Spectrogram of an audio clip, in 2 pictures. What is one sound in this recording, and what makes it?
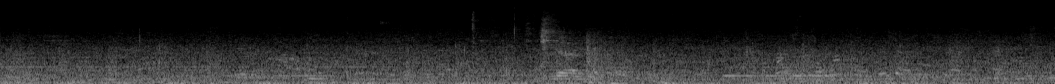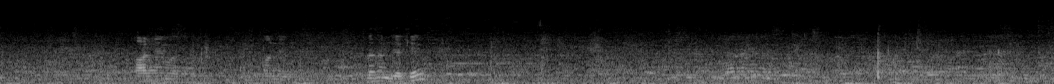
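People talk in the distance along a street.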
